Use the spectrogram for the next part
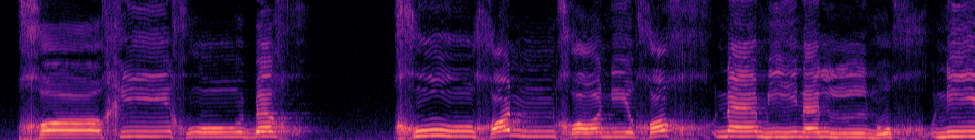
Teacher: huruf kha dan huruf gha. Hurufnya keluar dari ujung tenggorokan.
